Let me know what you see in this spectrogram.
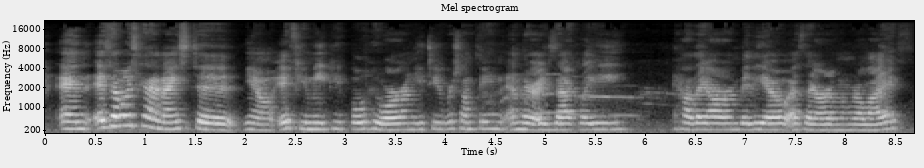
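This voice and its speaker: Over noticeable background noise, a woman with an American accent speaks at a fairly high pitch with fairly even intonation. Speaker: homesteading vlogger. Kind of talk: casual chat. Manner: careful, enunciated on camera; casual, many fillers.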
